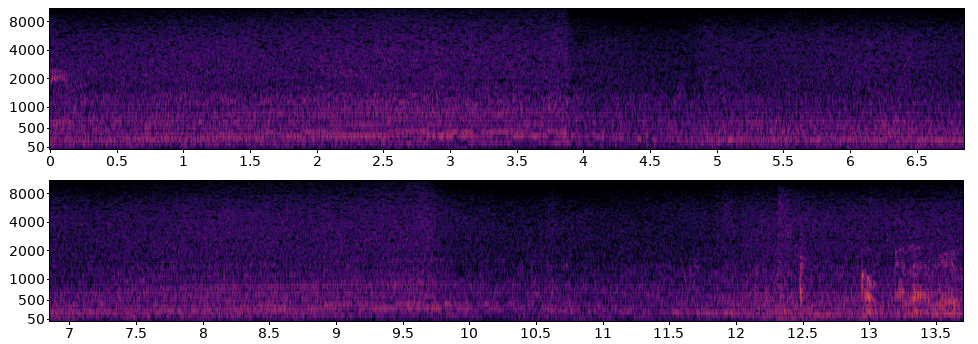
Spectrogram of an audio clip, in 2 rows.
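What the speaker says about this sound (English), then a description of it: "Those engines roar as they roll to the line." Sprint car engines in the Tony Stewart Sprint Car Racing game on PS4 drone and rev steadily throughout, a loud layered roar with pitch rising and falling as the cars roll toward the line, no talking.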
